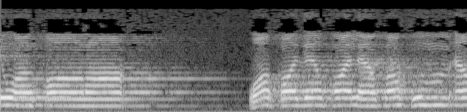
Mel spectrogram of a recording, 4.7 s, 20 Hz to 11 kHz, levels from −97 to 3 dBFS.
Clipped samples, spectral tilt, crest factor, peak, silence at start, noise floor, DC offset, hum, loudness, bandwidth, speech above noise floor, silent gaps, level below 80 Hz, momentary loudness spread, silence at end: under 0.1%; -5.5 dB/octave; 12 dB; 0 dBFS; 0 s; -40 dBFS; 0.9%; none; -12 LUFS; 8.6 kHz; 28 dB; none; -50 dBFS; 13 LU; 0 s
